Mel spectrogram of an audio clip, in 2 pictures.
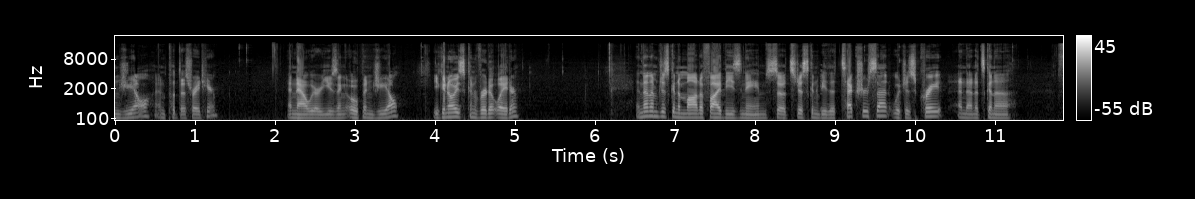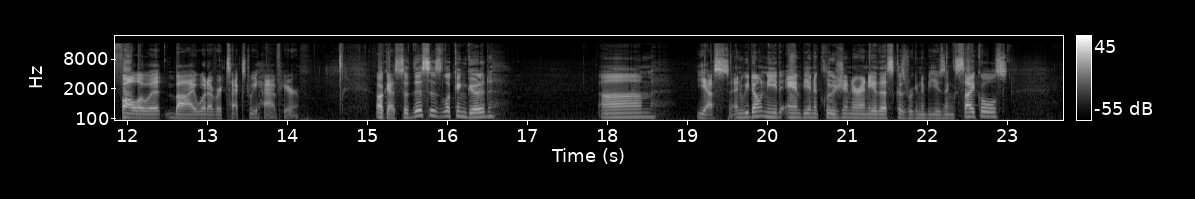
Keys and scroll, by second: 7.8 BackSpace, 9.9 BackSpace, 11.3 BackSpace, 12.5 BackSpace.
